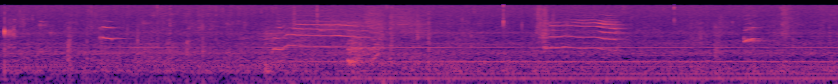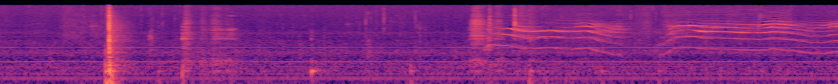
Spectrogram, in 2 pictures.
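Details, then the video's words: Kittens from a Scottish Fold mother and British Shorthair father at play indoors; repeated clear meows, several drawn-out and wavering, clustering toward the end, with a sharp knock midway and a constant low hum. "This kitten is probably the one who meows the most with such a cute face!?"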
